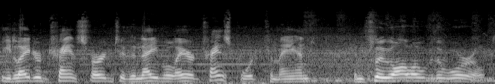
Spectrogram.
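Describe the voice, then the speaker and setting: Music plays behind a man speaking at a moderate pace. His pitch is fairly high. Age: 70s. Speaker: retired Air National Guard sergeant, program narrator. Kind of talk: scripted narration. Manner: formal.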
